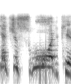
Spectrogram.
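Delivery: put-on high, loud, slow, heavy Jersey accent. Show how you heard him say the word sword, in Danny DeVito's Jersey accent. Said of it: "because of his Jersey accent".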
